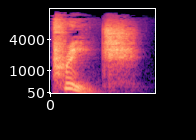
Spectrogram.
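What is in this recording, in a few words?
"preach", British English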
